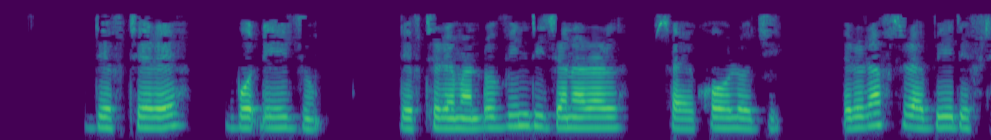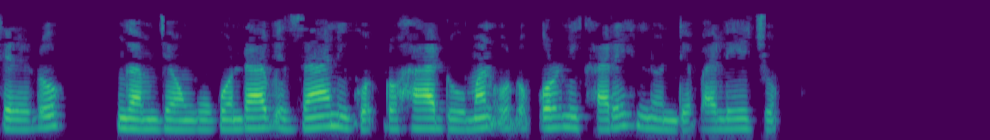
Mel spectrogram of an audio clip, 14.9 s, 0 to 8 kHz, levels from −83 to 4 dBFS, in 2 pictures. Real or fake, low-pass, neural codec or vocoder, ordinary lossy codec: real; 7.2 kHz; none; MP3, 24 kbps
